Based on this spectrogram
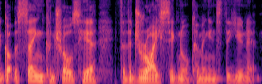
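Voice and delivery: ordinary talk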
